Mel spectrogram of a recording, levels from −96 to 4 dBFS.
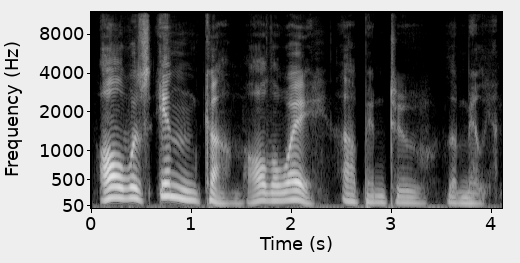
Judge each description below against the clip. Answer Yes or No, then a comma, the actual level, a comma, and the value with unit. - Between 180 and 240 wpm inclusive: No, average, 145 wpm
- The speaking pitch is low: Yes, low, 125 Hz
